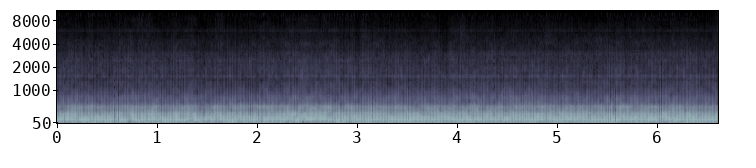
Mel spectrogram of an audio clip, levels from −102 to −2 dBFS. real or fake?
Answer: fake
